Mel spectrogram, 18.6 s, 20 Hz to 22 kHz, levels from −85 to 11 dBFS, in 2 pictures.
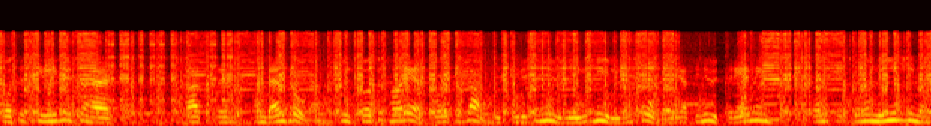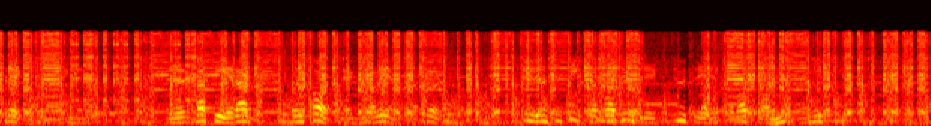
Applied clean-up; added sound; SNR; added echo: none; Printer; -1 dB; none.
